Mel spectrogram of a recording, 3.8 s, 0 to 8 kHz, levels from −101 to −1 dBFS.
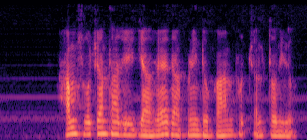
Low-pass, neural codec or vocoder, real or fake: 7.2 kHz; codec, 16 kHz, 8 kbps, FunCodec, trained on Chinese and English, 25 frames a second; fake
